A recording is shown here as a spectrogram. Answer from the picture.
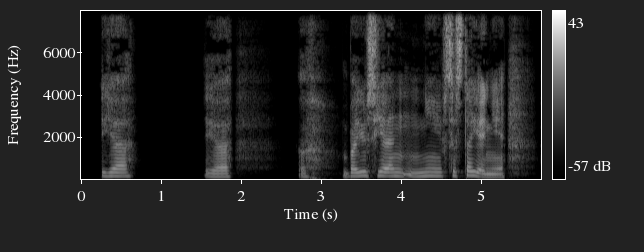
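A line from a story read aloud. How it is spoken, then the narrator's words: Strained. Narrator (Russian): выдавила я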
